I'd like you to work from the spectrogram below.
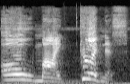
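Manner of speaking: very slow, stretched-out oh my goodness; drawn-out groan. Real, not acted. Streamer reacting to a suspect, slow and drawn out. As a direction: drag each word out slowly.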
